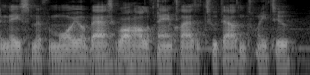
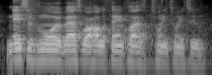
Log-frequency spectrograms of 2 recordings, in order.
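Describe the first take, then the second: First: The phrase is said quickly. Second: The phrase is rushed out even more quickly. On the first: "See how fast I said that?" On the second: "That better?"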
